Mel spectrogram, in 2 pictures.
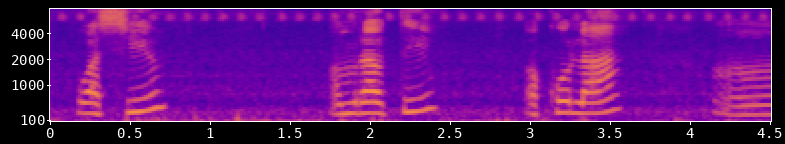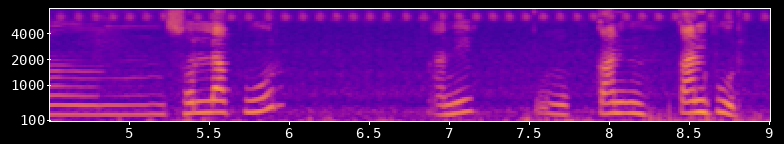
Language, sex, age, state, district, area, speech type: Marathi, female, 30-45, Maharashtra, Amravati, urban, spontaneous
